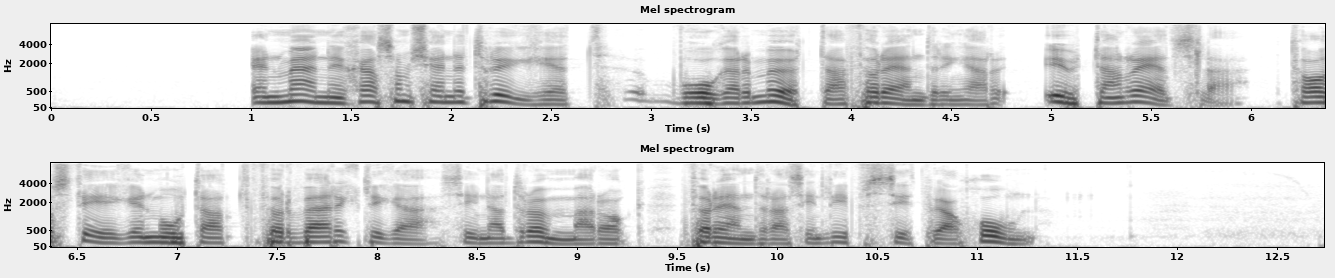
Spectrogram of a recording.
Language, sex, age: Swedish, male, 63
